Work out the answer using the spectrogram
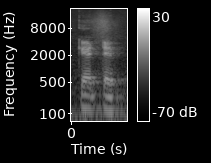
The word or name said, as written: kETEp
